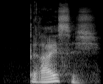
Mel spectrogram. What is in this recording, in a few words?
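"dreissig", German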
